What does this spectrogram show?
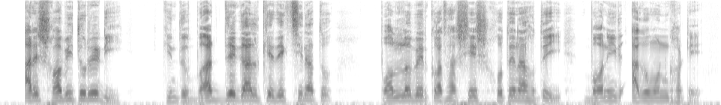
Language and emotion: Bengali, neutral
